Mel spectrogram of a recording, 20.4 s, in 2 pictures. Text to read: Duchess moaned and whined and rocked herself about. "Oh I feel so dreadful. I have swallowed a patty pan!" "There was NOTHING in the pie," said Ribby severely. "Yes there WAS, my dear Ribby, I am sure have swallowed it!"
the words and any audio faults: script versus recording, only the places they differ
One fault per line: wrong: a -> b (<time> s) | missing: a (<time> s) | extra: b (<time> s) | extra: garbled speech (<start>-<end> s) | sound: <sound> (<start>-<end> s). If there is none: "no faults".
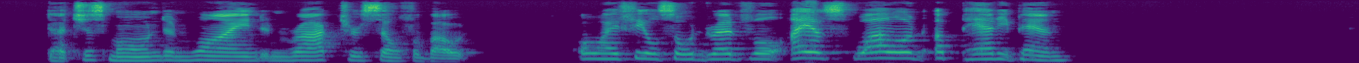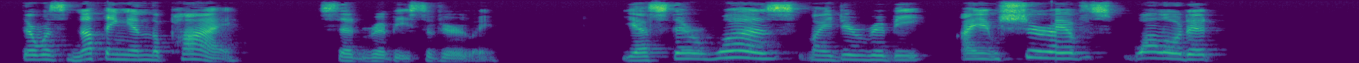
no faults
